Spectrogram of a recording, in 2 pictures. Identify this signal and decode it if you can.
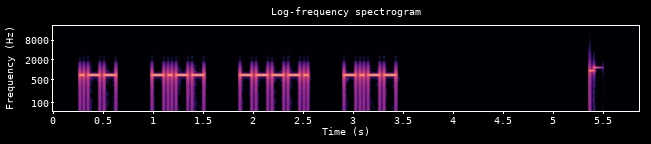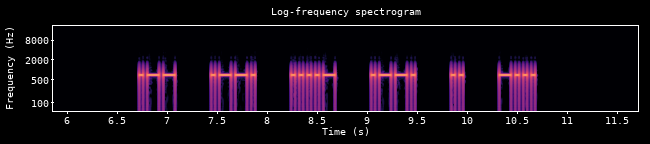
Morse code, heard as a keyed tone, about 30 wpm, spaced as for 17 wpm, 700 Hz. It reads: WY9Y WP4PIB
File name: Lesson 37g - Letter x - Call Signs 30wpm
